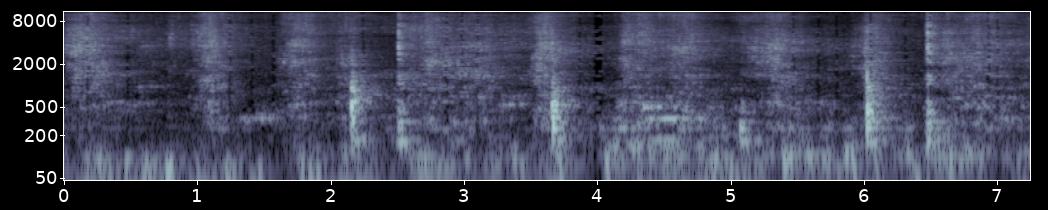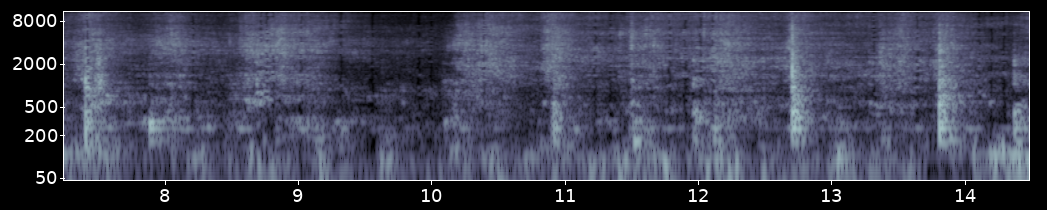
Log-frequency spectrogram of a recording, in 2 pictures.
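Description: A spatula stirring and scraping liver pieces in a ceramic-coated frying pan, knocking against the pan about once a second, over a steady sizzle of the liver frying in oil.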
